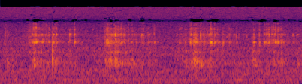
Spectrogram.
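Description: Water-powered LEGO sewing-machine mechanism running, its plastic pegs and needle arm clicking and rattling irregularly, a few clicks a second.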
